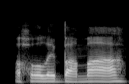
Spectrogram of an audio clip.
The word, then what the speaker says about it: Oholibamah: Again, maybe a little bit cryptically, but Esau's wife, her name was Oholibamah. Oholibamah would be a better pronunciation in Hebrew.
